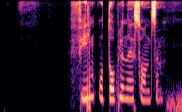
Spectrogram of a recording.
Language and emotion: Russian, neutral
